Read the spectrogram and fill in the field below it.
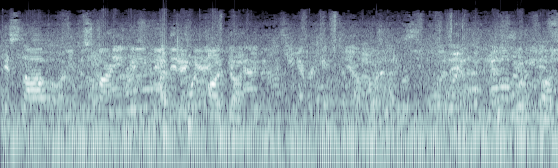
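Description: Playing cards in plastic sleeves rustle and slap softly as they are shuffled.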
